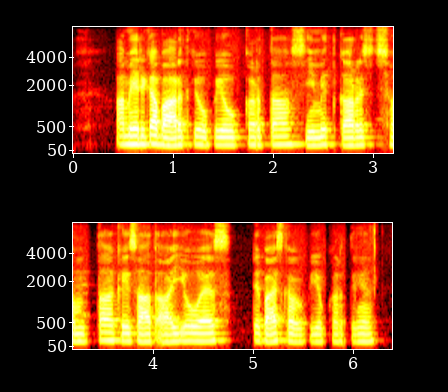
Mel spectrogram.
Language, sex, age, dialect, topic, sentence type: Hindi, male, 18-24, Kanauji Braj Bhasha, banking, statement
